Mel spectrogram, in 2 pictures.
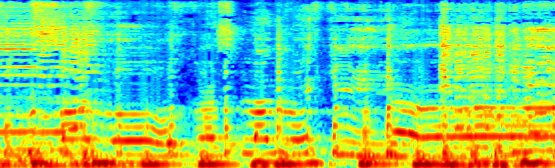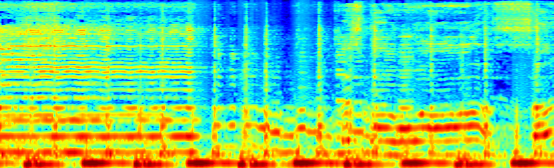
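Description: Live band playing upbeat Mexican-style music over a PA: a bouncing two-note bass line on every beat under a held, gliding melody from horn and keyboard.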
